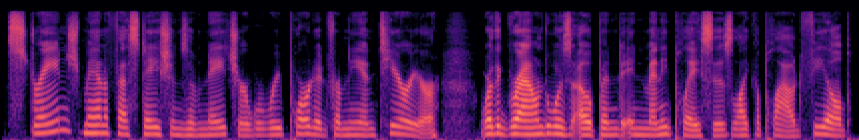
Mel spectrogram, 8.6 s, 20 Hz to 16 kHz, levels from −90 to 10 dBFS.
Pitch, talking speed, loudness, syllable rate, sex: 175 Hz, 145 wpm, -22 LUFS, 4.9 syllables/s, female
